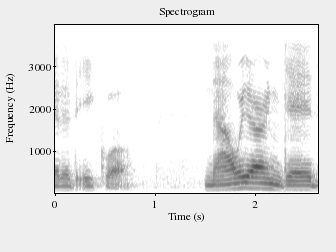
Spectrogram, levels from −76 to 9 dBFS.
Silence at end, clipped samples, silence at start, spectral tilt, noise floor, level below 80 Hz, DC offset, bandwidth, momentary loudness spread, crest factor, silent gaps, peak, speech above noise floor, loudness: 0 s; under 0.1%; 0 s; -6 dB/octave; -66 dBFS; -76 dBFS; under 0.1%; 3.8 kHz; 16 LU; 18 dB; none; -14 dBFS; 36 dB; -31 LUFS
